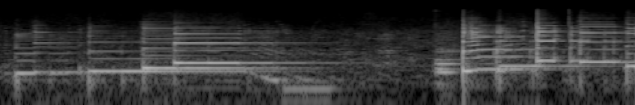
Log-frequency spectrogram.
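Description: Electric guitar playing an improvised lead-in. A few single notes ring out and fade, then a quick run of notes comes about three seconds in.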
